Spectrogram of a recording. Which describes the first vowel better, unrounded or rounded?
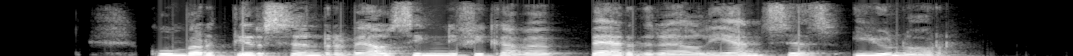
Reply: rounded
